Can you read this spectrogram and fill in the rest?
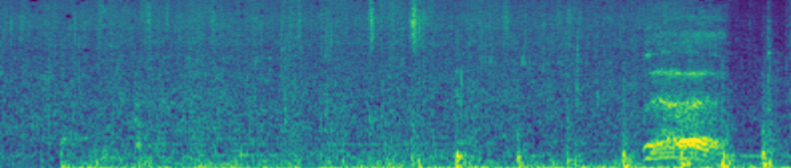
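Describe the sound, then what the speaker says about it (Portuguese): Steady rain falls in the survival video game DayZ, a continuous hissing patter at moderate level throughout, with a brief brighter burst of sound near the end. "Não posso tomar essa chuva."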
